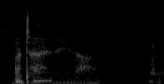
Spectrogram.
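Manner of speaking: hushed voice. Agreeing with the other speaker about the team: whispering. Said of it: "why are we whispering?".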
